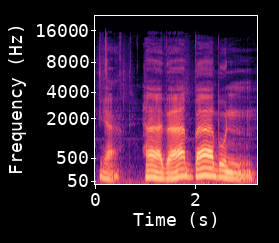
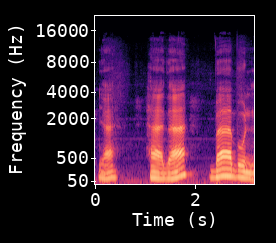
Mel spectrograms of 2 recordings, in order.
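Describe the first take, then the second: Both takes have the same delivery.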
